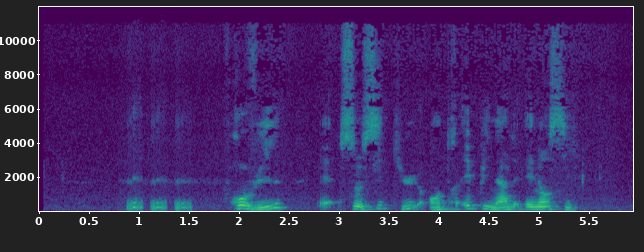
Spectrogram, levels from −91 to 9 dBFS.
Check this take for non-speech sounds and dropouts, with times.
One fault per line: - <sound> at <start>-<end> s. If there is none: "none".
- laugh at 0.9-1.5 s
